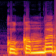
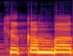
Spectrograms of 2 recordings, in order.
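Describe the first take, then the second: First: The first syllable sounds like 'ko'. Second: The first syllable sounds like 'kyoo'. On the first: The speaker calls it wrong. "कोकम्बर नहीं" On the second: The speaker calls it right. "क्यूकम्बर कहा जाता है"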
